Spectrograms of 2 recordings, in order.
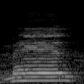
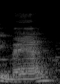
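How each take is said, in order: First: The pitch rises from a high level. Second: The pitch rises from a lower level. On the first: "Chinese has a high rising tone similar to ours" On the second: "Chinese has a second rising tone similar to this one here"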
